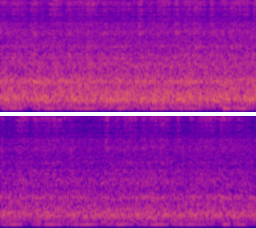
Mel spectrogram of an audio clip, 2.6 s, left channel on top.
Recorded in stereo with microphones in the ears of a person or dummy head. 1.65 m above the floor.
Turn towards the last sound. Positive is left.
No sound to turn to.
